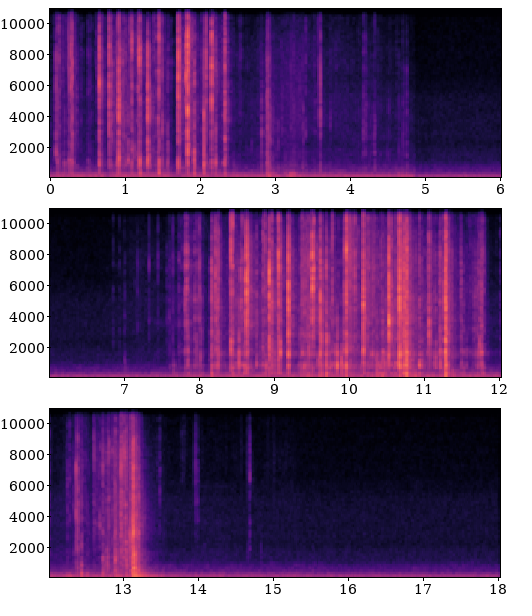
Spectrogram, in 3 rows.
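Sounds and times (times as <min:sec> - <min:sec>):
packaging crinkling: 0:00.0 - 0:04.9, 0:07.2 - 0:13.6.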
